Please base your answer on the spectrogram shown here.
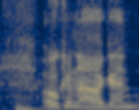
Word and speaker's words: Okanagan: Okanagan is how we pronounce it.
